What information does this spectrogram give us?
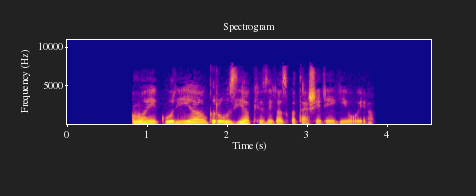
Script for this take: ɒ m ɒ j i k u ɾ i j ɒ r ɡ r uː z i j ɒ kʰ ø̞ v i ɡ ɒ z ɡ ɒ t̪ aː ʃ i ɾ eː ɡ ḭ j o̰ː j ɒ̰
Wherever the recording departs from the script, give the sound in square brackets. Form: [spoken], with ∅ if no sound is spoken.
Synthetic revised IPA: ɒ m ɒ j i [ɡ] u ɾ i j ɒ [∅] ɡ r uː z i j ɒ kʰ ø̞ [z] i ɡ ɒ z ɡ ɒ t̪ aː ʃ i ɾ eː ɡ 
